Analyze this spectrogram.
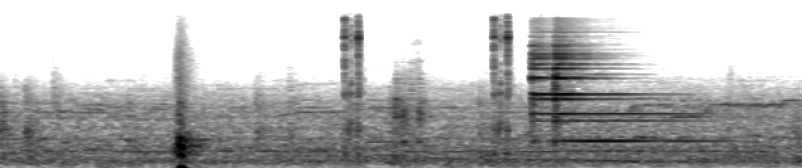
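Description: Subscribe-button animation sound effect: a thump, two pairs of mouse clicks, then a bell ding that rings out and fades over about a second and a half.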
